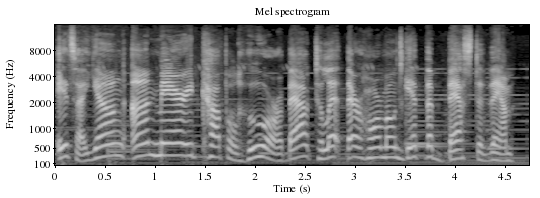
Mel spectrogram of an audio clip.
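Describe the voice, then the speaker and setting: A woman voicing a sanctimonious, scaremongering religious woman in an animated sitcom. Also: high voice, moderate pace, music in the background. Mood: preachy mock concern.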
